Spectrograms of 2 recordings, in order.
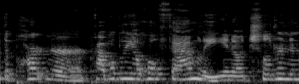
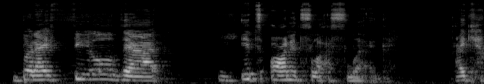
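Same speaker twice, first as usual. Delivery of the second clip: choked-up voice, catching and breaking with emotion. Telling a listener their on-and-off relationship is on its last leg, choked up. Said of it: "I'm choked up".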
